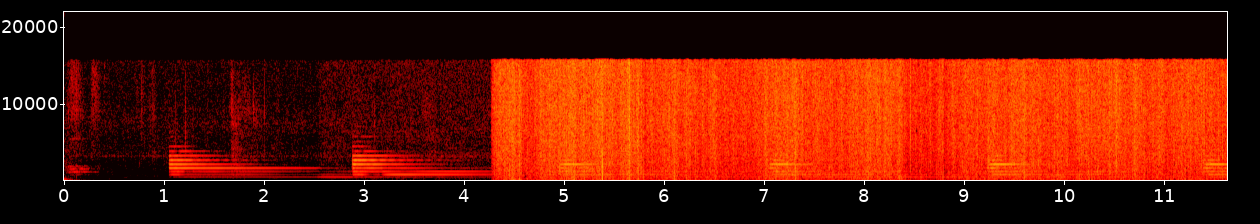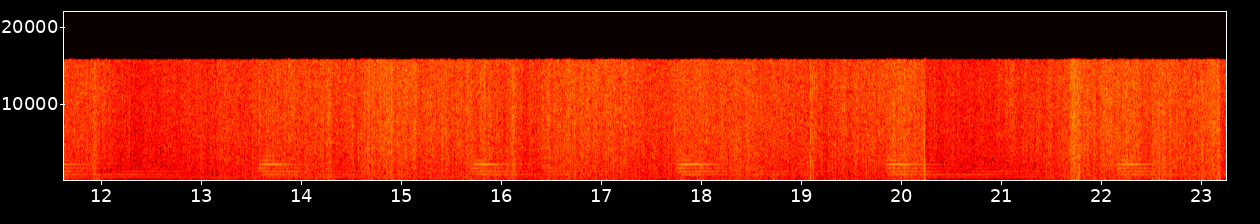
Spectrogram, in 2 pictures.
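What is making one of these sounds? An organ plays slow, held chords in a large echoing hall.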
